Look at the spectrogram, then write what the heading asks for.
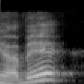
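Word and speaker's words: ح: Please, just কোনো নুক্তা হবে না, উপরেও কোনো নুক্তা নাই, নিচেও কোনো নুক্তা নাই। তো এই অক্ষরের নামটা কি হবে? গলাটা চেপে এক আলিফ টানিয়ে আমরা উচ্চারণ করব, হা হা হা।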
